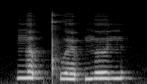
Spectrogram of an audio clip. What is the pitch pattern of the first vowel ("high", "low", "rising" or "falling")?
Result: high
